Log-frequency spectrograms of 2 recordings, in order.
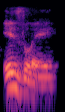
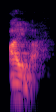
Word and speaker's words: Islay: So it's not Islay, it's actually pronounced Islay.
